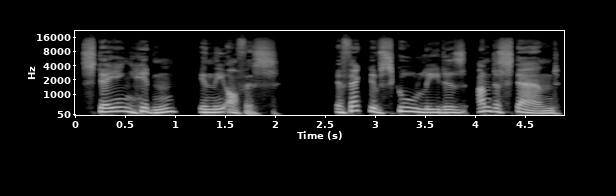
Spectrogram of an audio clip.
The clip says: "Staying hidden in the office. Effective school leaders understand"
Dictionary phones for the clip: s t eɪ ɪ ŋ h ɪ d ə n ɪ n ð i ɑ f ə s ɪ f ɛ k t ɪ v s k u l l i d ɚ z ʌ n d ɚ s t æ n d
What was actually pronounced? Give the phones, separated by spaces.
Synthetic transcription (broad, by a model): s t eɪ ɪ ŋ h ɪ d n ɪ n ð i ɑ f ə s ɪ f ɛ k t ɪ v s k u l l i d ɚ z ʌ n d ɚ s t æ n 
